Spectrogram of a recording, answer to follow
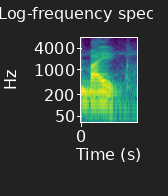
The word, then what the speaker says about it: bike: होता है, ठीक है, ई साइलेंट होता है जब लास्ट में लगा होता है तो ई को हम साइलेंट कर देते हैं। जैसे बाइक, ठीक है, BIKE, बाइक, science, sign, type, name, यहाँ पर ई का कोई प्रोनाउंसिएशन नहीं दिया हुआ।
